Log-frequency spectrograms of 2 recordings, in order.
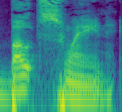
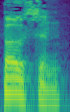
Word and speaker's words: boatswain: But we were playing audio from Norm saying boatswain. And that was actually a mispronounced word. It's actually bosun.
